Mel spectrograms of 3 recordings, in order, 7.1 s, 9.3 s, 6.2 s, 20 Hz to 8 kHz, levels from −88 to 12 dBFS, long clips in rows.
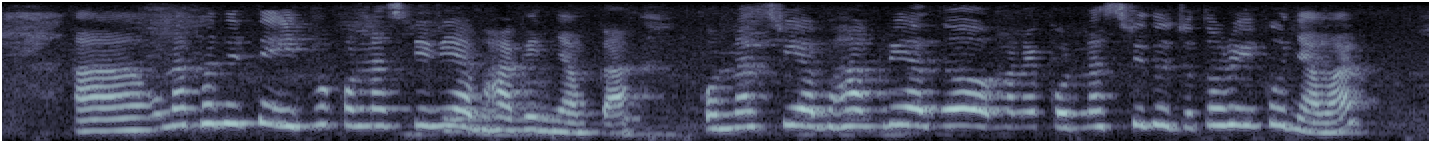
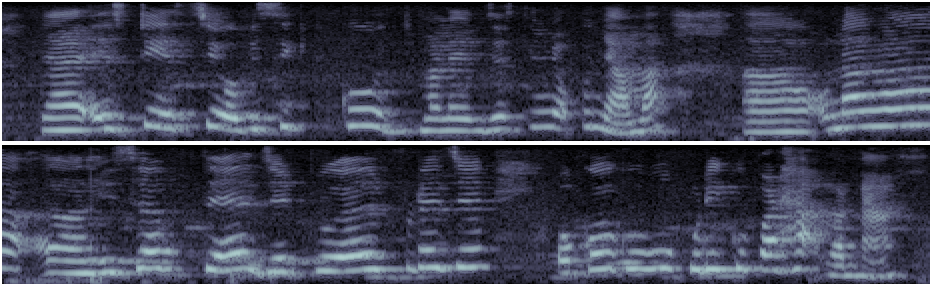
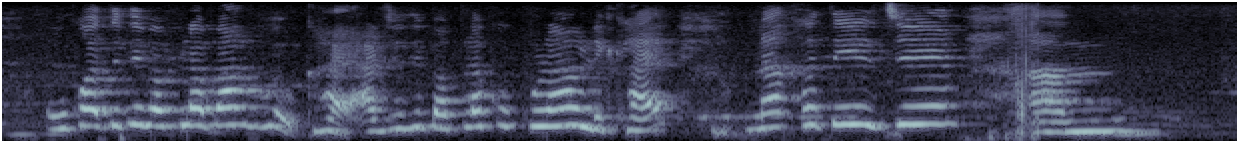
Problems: background sounds at intervals, continuous background conversations, echo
